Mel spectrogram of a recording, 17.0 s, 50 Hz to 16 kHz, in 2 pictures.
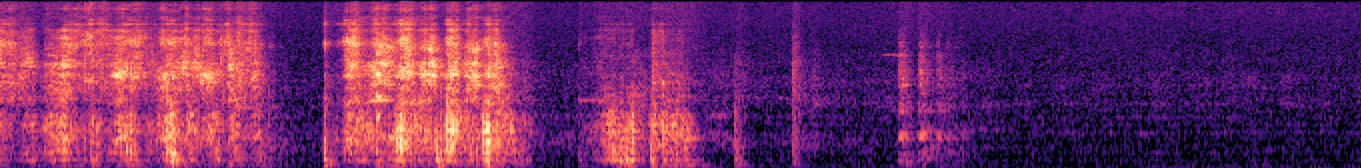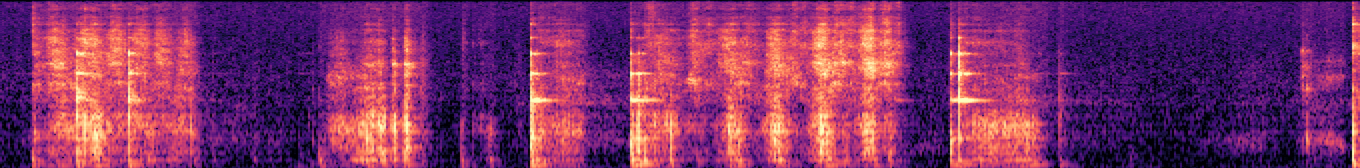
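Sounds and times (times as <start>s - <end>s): fork stirring slime in bowl: 0.0s - 4.4s, 8.7s - 9.8s, 10.5s - 15.2s.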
